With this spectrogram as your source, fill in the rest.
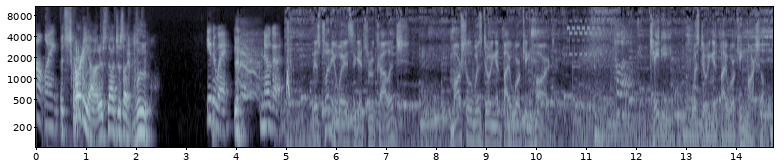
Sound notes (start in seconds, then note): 10.4 phone ringing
